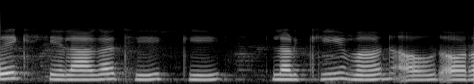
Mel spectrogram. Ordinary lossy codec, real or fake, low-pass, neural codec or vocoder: none; real; 5.4 kHz; none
